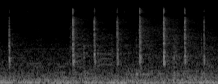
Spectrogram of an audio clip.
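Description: A quick, irregular run of about seven sharp clicks over a steady low hum.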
